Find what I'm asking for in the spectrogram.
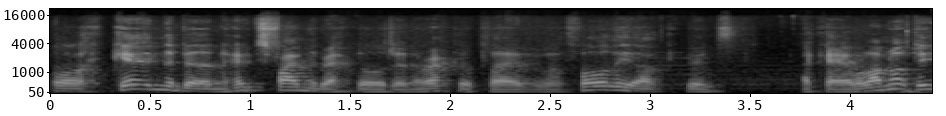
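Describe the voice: A plain read-aloud delivery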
